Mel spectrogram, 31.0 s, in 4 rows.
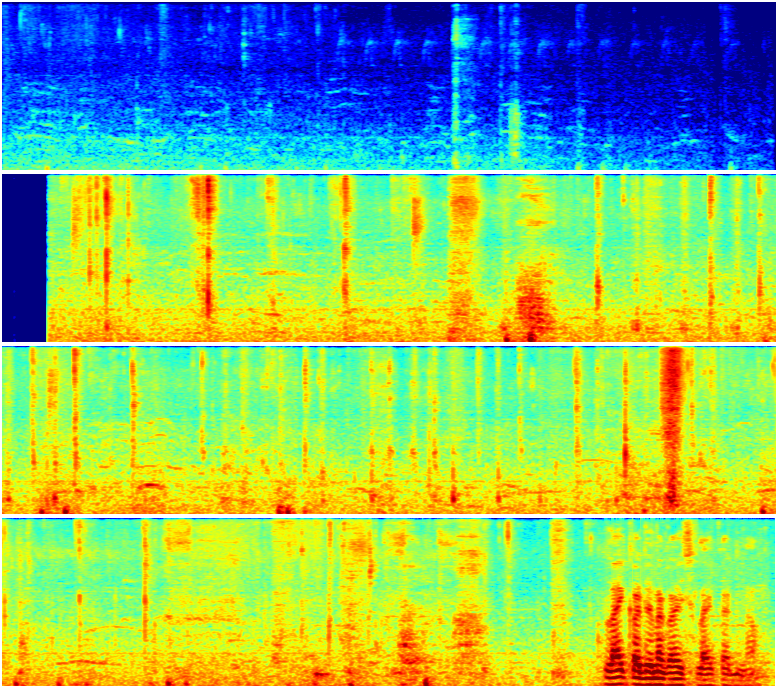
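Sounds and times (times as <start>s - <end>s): person chewing with lip smacks: 12.7s - 29.2s.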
